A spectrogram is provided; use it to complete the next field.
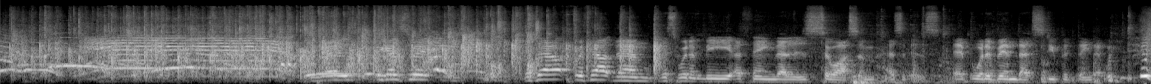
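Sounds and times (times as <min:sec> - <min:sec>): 
pitched shout: 0:00.0 - 0:04.8
voices cheering and whooping: 0:00.0 - 0:04.9
crowd clapping: 0:00.0 - 0:06.8
speech: 0:03.8 - 0:04.6, 0:05.3 - 0:11.5.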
